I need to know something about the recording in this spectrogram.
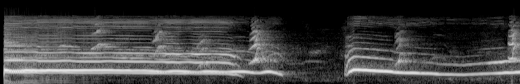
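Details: Pet dogs howling together, singing as a group: long sustained harmonic howls that sag slightly in pitch, broken by short rising yips, a brief pause near the middle, then the howling resumes strongly.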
